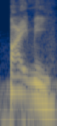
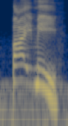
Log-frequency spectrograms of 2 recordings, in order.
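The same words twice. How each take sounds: First: Said in the usual way. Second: "Bite me" jumped up high, playful sass; mock defiant comeback; sassy retort. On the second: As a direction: fire it back at chat, cheeky. Playfully retorting chat's line.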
